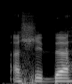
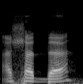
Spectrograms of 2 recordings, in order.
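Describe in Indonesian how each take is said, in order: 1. Vokal setelah 'sh' adalah i. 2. Vokal setelah 'sh' adalah a. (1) "Asyiddah ya" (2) "ini bukan asyaddah"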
